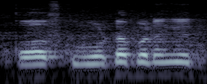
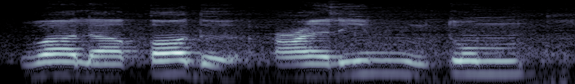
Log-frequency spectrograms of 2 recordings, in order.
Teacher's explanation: خاسرین، وَلَقَدْ قاف دال زبر قد، قاف کو موٹا پڑھیں گے، دال جب آ گیا، دال ساکن آ گیا تو اس کو ہم قلقلہ کریں گے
